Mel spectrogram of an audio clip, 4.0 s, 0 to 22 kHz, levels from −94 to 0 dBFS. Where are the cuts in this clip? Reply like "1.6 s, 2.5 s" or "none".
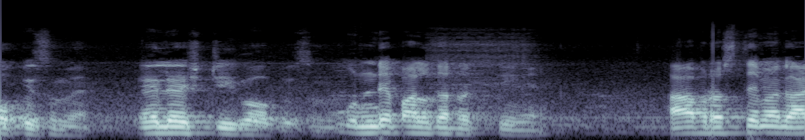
1.7 s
